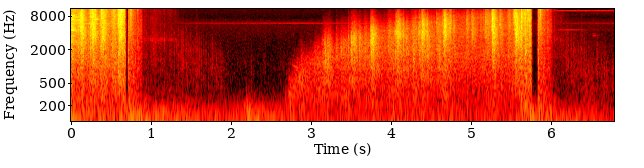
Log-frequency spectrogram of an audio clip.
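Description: Autocannons fire in a video game, with rapid close bursts of heavy shots at the start and again later, separated by a brief lull, loud and booming.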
